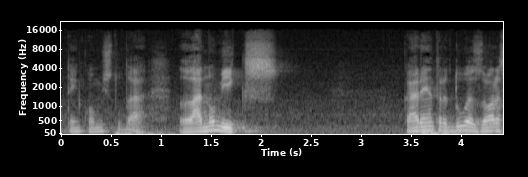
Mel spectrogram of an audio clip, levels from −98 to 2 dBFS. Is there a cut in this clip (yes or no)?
no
